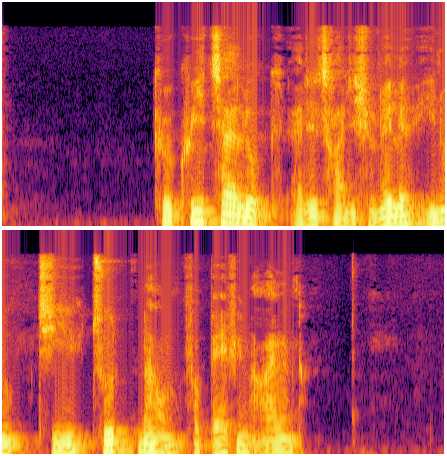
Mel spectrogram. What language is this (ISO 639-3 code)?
dan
